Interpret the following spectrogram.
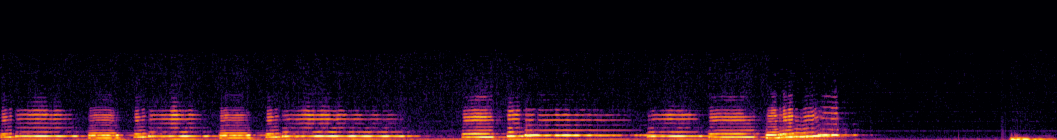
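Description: Cartoon score with a solo wind instrument playing a short tune note by note, as the magpie's trumpet. The tune ends in a rising glide about eight seconds in, and after that only a low hum remains.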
